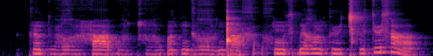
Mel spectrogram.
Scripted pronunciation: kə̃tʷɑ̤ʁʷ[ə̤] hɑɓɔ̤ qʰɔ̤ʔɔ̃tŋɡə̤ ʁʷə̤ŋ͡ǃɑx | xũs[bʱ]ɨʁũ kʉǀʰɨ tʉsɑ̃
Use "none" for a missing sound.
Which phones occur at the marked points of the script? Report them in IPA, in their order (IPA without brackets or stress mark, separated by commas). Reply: ɑ̤, ɓ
